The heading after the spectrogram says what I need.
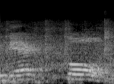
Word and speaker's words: ব্যক্ত: এই যে জ ফলা আছে এরপরে দেখো এই ব্যাক তো শেষে কি উচ্চারণ করতেছ? অ, তাই না? তাহলে জ ফলার পর যদি অ উচ্চারণ আসে তাহলে উচ্চারণ কি হবে? এ।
